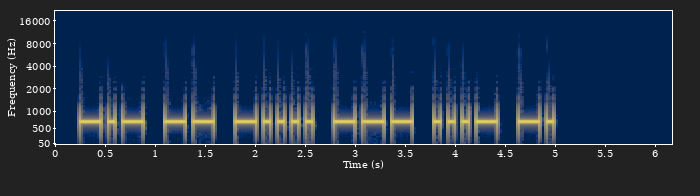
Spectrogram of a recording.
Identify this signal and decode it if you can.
Morse code, heard as a keyed tone, about 17 wpm, 700 Hz. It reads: KM6OVN
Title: USA Call Signs - 6 Characters - Repeated 2x - 17wpm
